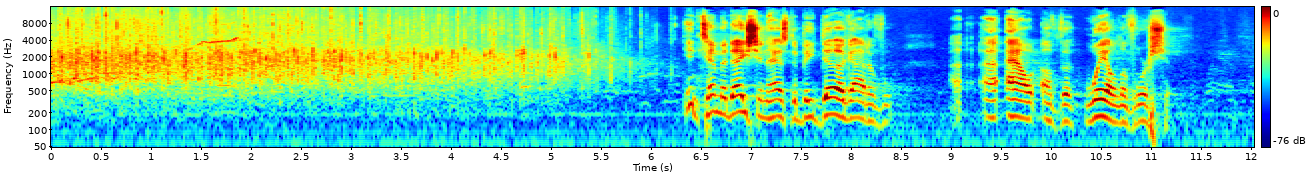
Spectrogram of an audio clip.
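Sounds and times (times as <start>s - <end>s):
audience clapping hands in worship: 0.0s - 6.3s
speech: 6.3s - 8.5s, 9.4s - 11.3s.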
